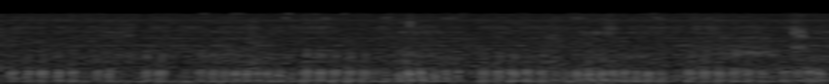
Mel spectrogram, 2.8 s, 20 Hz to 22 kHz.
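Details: Brief purring near a mother cat, Ashley, around a year old, and her two female kittens Maggie and Rose, born March 30th 2013; fast rhythmic low pulses, loud and steady.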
